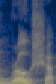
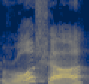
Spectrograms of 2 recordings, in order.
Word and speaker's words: Roxa: new Natasha denona palette and it's called the rosha palette I know that it's spelled Ro oxa but the word rosha is purple in Portuguese so it is pronounced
